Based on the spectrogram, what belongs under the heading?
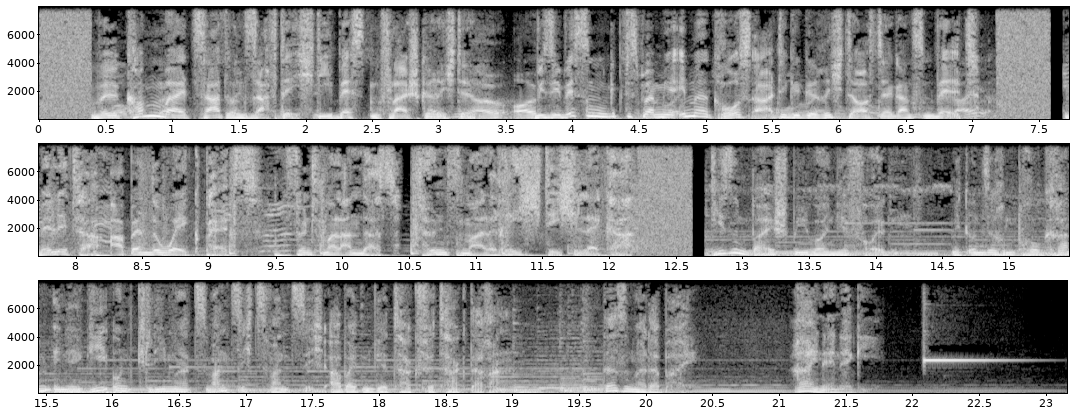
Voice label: de trailer, deutsch maenner; sprecher

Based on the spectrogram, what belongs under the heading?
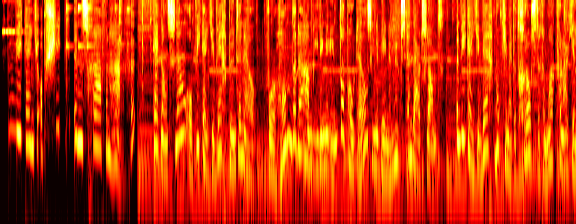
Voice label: nl werbung, niederlaendisch; sprecher

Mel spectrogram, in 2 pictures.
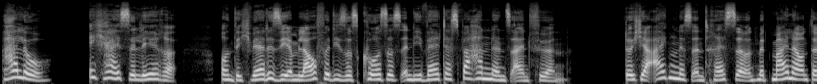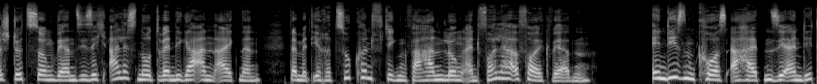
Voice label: elearning, deutsch frauen

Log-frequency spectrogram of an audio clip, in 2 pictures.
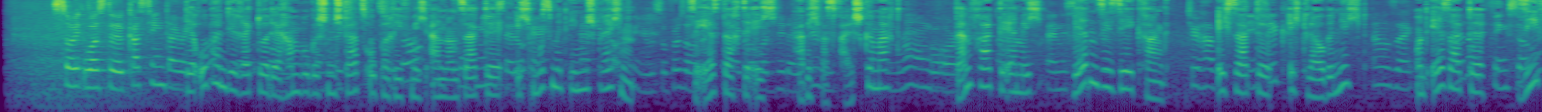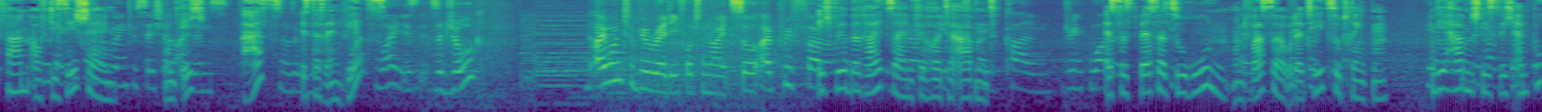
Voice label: voiceover, deutsch frauen; sprecher

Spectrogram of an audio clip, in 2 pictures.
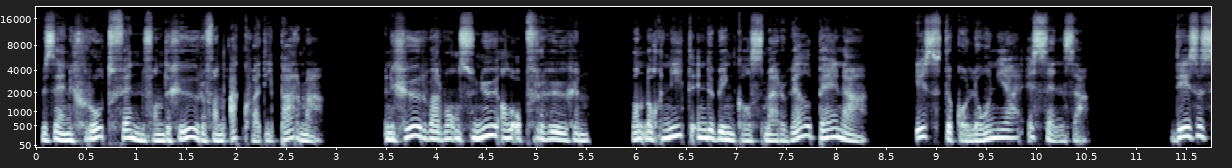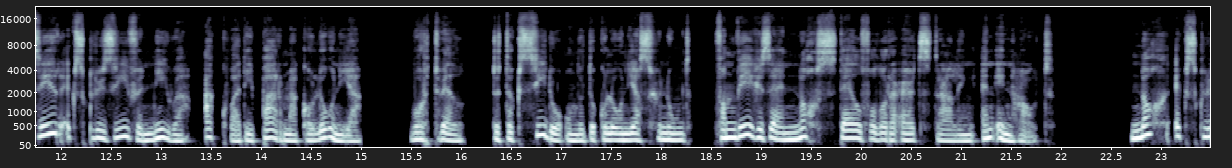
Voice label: flaemisch werbung; sprecher

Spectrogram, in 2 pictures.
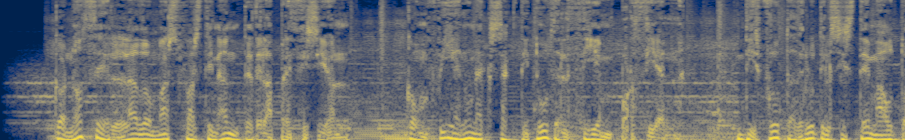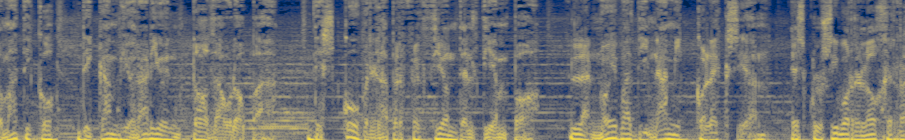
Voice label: werbung, spanisch

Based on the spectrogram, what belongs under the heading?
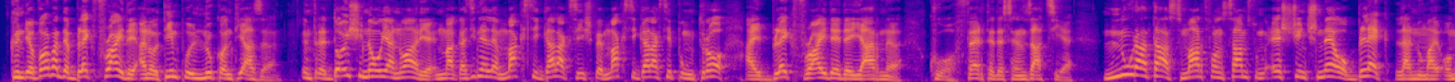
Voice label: werbung, rumaenisch

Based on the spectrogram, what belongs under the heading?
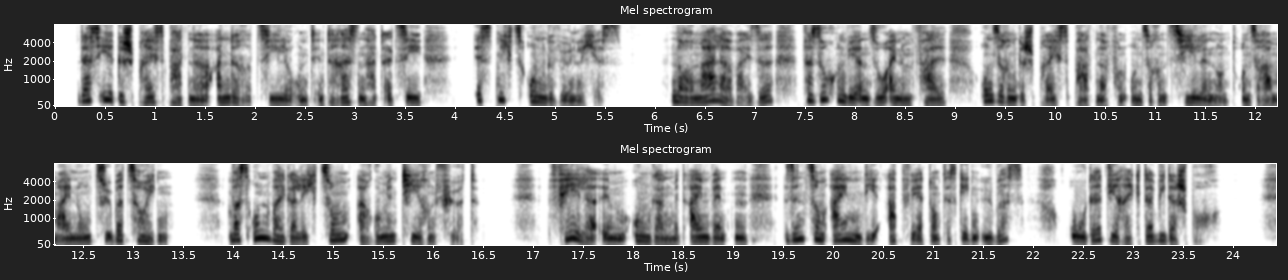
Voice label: deutsch frauen sachtext; sprecher

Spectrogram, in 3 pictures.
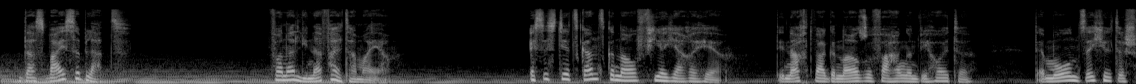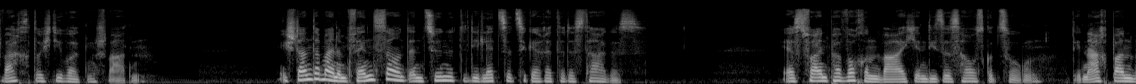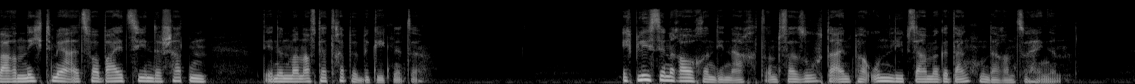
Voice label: lesung, deutsch frauen; sprecher

